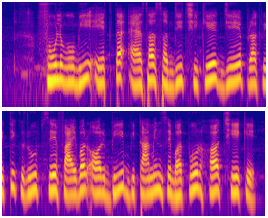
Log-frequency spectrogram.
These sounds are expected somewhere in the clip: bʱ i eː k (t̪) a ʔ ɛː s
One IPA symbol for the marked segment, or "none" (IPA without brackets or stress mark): t̪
